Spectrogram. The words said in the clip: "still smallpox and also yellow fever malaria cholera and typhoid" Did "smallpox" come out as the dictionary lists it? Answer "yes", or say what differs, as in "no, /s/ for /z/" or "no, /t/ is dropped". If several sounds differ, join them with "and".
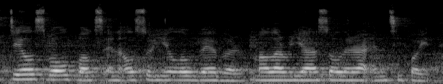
no, /b/ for /p/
